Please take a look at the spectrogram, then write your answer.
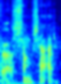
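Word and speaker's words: সংসার: Actually, in Bengali, of course, there are different dialects of Bengali, but most Bengalis they pronounce all s's. They pronounce like this. It doesn't matter if it's like that or whatever. It's always just pronounced like that. Like samsar. Yeah, samsar. Yeah, shongshar. Yeah.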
